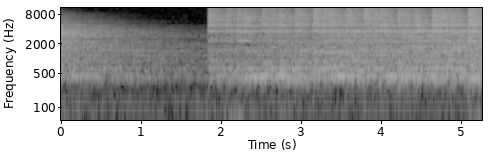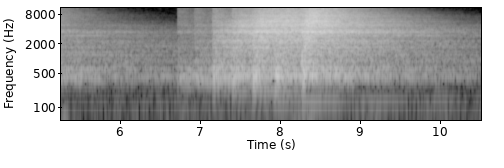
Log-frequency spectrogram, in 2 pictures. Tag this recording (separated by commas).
Music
